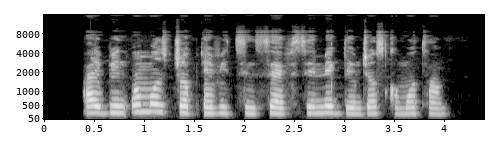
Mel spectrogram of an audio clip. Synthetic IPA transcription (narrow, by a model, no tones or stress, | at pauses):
aɪbĩnɔlmosdɹɔpɛvɹitʰĩŋsɛlfsemek̚dɛ̃md͡ʒɔskʰɔmɔtʰãm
